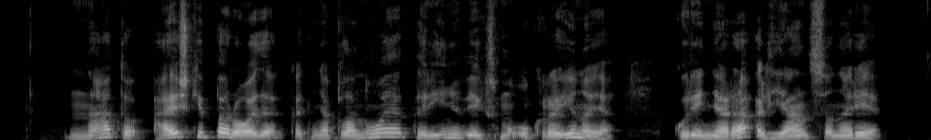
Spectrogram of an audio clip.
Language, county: Lithuanian, Kaunas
